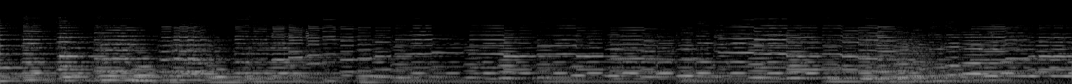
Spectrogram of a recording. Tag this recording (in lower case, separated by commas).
violin, music, musical instrument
